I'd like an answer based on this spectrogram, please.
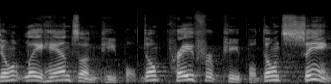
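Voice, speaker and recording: The pace is very slow. The pitch swings very widely. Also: man. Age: 60s. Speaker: longtime congregation member. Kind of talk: church Q&A discussion. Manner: halting.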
